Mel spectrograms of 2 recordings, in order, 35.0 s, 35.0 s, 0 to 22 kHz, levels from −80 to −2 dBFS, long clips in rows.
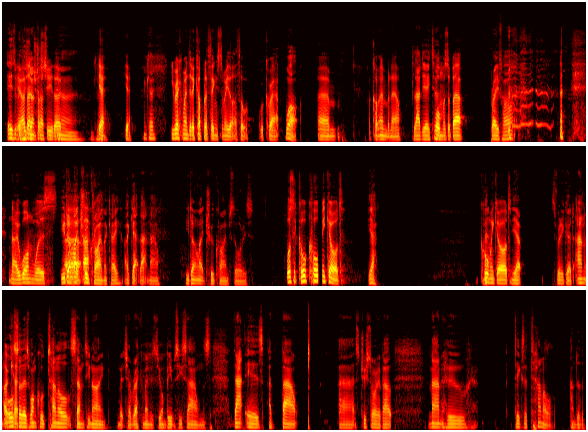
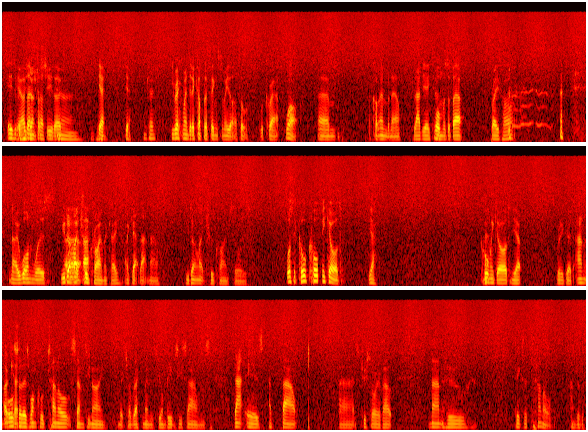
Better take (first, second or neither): first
